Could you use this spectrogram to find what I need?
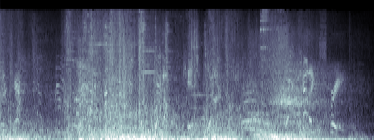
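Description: Game spells blast and crackle with fiery bursts.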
